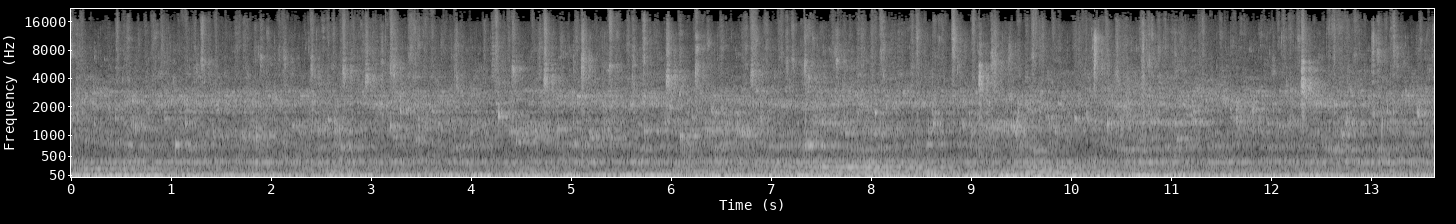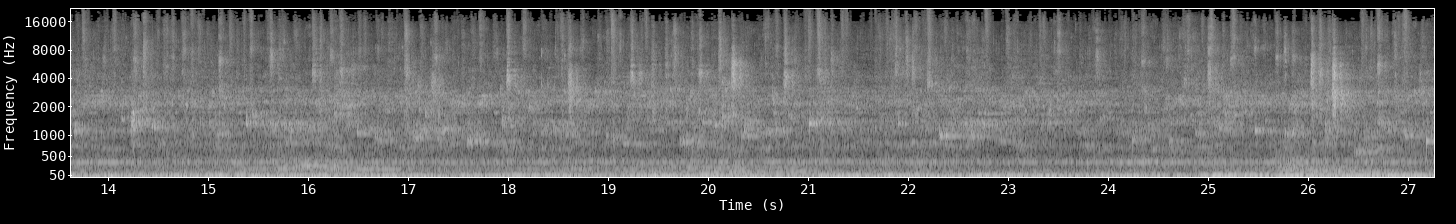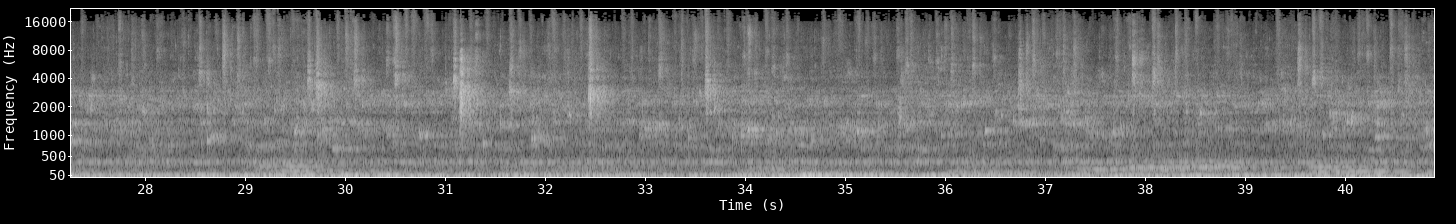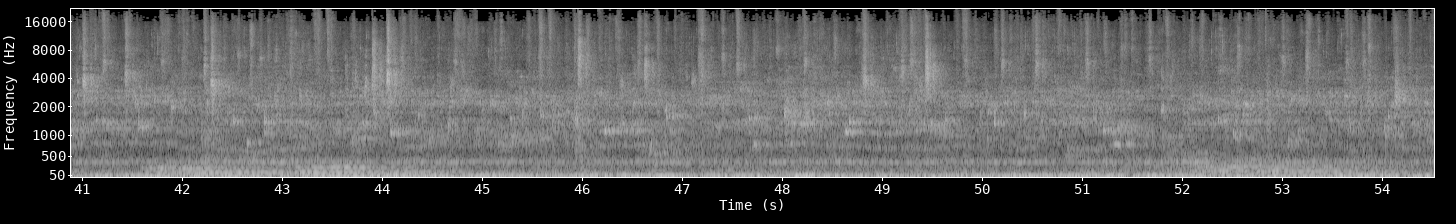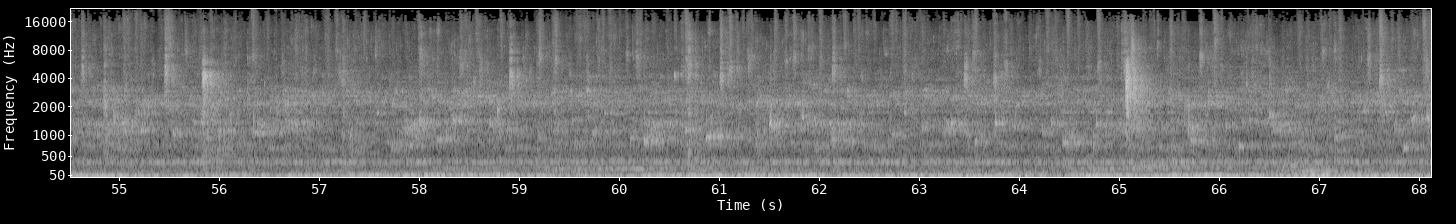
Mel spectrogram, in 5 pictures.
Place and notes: Montagnole, France - Train tunnel
Into an underground train tunnel, sound of water flowing into a 130 meters deep pit.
